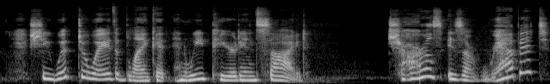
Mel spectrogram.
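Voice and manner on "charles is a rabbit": gasping, slower pace. Beck, seeing the surprise Mom has brought home, gasped. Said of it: "Beck gasped".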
